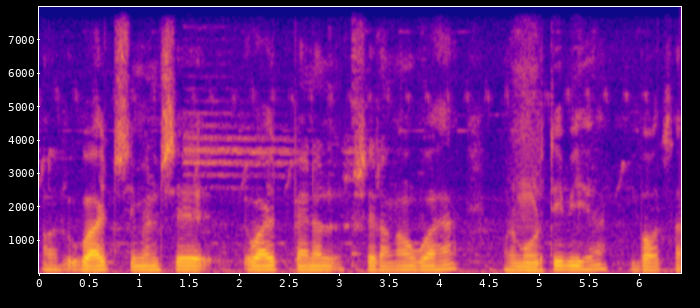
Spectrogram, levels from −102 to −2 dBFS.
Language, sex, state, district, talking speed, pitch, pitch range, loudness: Hindi, male, Bihar, West Champaran, 140 wpm, 115 Hz, 115-120 Hz, -21 LUFS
